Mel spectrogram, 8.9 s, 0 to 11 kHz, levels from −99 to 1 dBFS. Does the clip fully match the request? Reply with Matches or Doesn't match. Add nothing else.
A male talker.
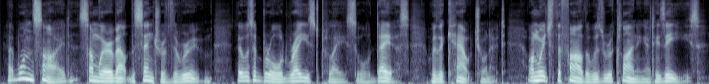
Matches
